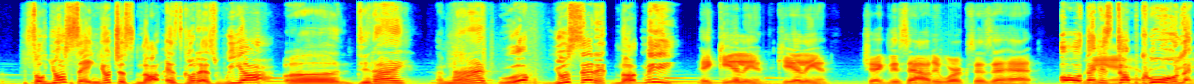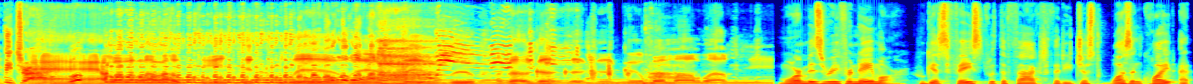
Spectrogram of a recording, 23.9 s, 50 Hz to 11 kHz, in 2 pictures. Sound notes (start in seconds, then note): 12.6 silly sounds; 15.5 sighs; 16.6 silly sounds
